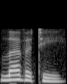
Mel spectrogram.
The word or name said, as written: levity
